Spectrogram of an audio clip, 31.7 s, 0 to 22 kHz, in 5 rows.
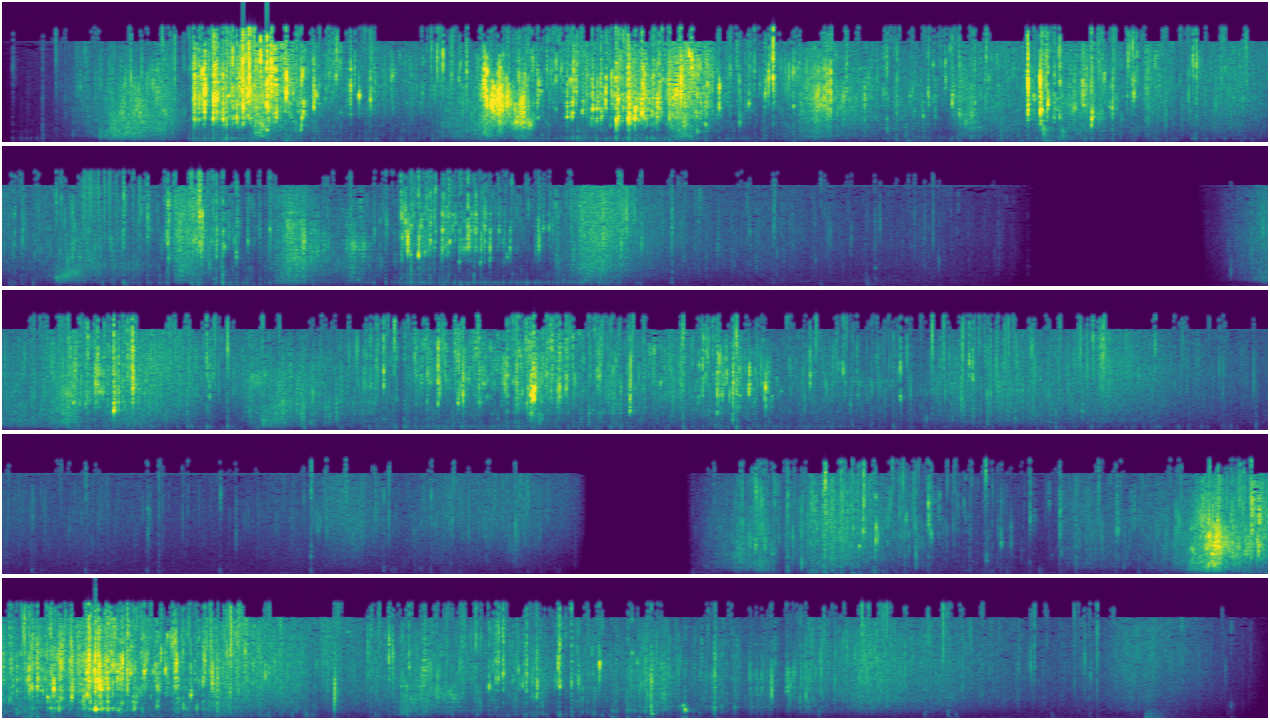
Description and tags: mop squeeze water drops into plastic bucket
recorded with Sony PCM-D50, Tascam DAP1 DAT with AT835 stereo mic, or Zoom H2
drops, into, bucket, mop, water, squeeze, plastic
